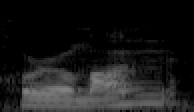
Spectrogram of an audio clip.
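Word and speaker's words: ホルモン: Ivankov is a Devil Fruit user, and he uses the Horo Horo Nomi, which Horo is short for Horomon, a Japanese pronunciation of the word, which gives him the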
